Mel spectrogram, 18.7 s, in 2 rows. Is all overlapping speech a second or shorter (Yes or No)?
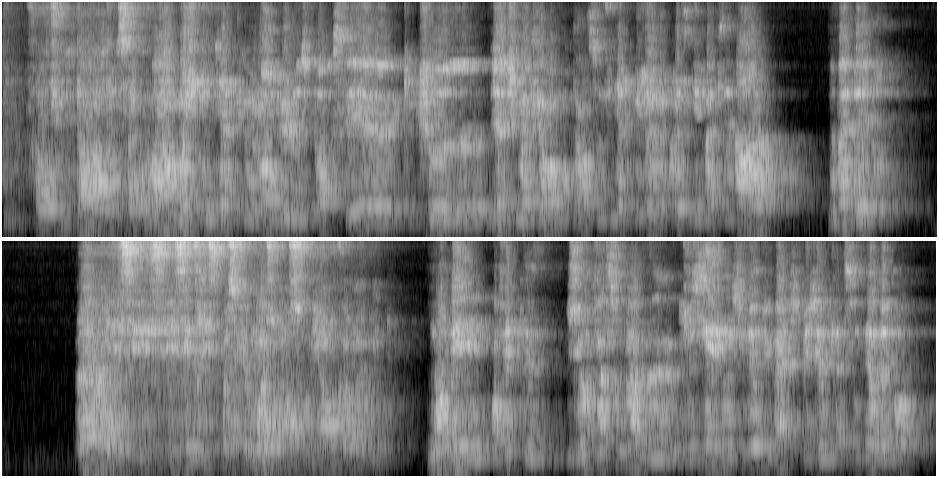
Yes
